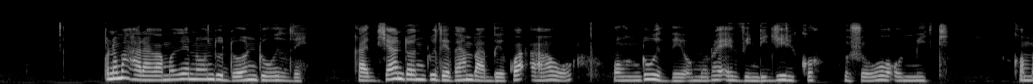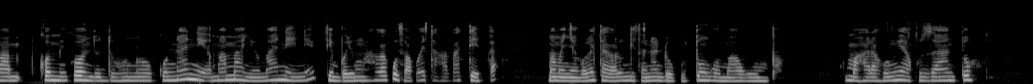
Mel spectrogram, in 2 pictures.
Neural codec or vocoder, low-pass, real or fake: none; 7.2 kHz; real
